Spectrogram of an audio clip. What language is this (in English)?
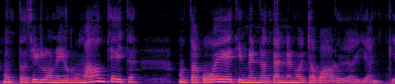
Finnish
